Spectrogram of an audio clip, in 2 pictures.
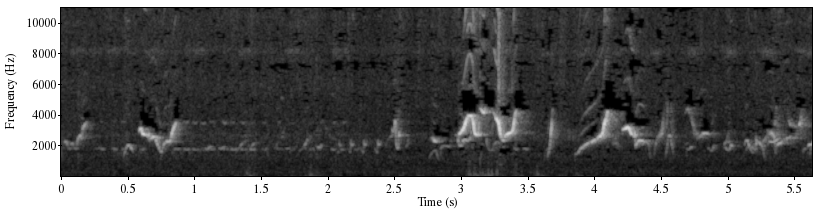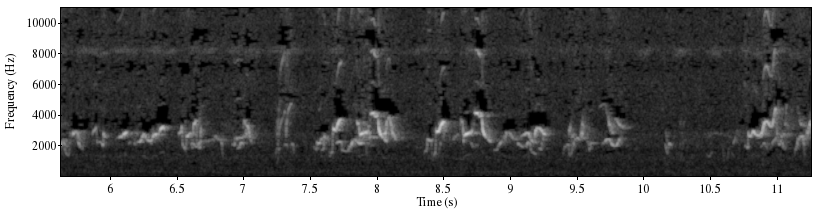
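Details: A black-crested bulbul sings from lồ ô bamboo thicket, pouring out rapid chirpy, slurred whistles in an almost continuous chattering stream, with one brief rustle near the start.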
